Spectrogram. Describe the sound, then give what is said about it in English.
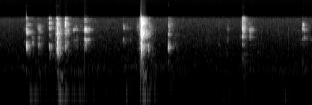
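Slow, uneven keyboard typing, with sparse clicky keystrokes spaced apart as if pecked out with one hand, close by and fairly quiet, with no talking. “Like typing it one hand is really, really.”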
